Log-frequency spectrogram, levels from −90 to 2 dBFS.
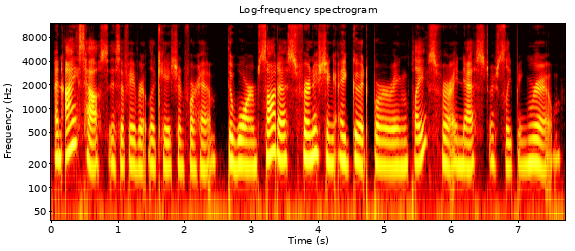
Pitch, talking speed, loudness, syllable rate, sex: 210 Hz, 180 wpm, -20 LUFS, 5.0 syllables/s, female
